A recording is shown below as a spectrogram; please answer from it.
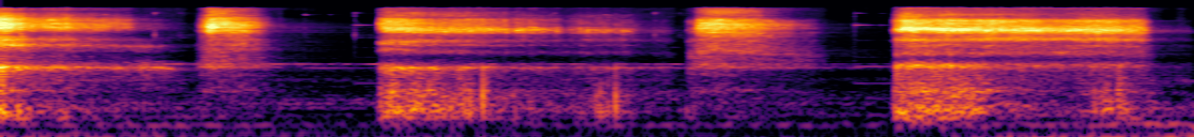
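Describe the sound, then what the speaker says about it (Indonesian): A sleeping woman snores loudly and close up, a story sound effect: four long, rasping cycles across several seconds, each inhale swelling into a harsh rattle, with short quiet pauses between them and no talk. "suara dengkuran itu semakin keras terdengar"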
